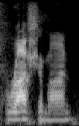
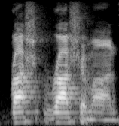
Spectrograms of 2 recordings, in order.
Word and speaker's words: Rashomon: trial and multiple multiple perspectives uh ryan that's rasherman yeah i was trying the pronunciation but yes go for it rashomon final answer crack the three points all right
